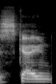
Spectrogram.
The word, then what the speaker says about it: scone: the southwest to go you take your scone or your scone depending on how you pronounce it and you know does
